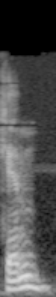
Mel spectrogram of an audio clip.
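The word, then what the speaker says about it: Keem: Do you know, like Keane Bay, as people pronounce it, but the locals pronounce it Kim.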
